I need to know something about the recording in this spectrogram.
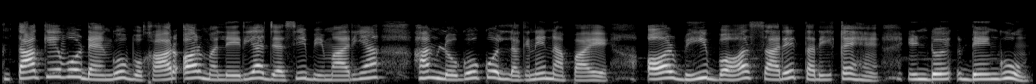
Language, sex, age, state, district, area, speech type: Urdu, female, 30-45, Uttar Pradesh, Lucknow, urban, spontaneous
